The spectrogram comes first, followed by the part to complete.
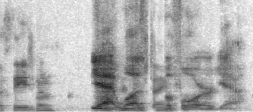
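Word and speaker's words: Theismann: campaign year for Heisman they changed Theisman because it rang with Heisman but before that he always went by Joe theisley oh I never knew that his actual pronunciation is Joe theseman yeah it was before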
